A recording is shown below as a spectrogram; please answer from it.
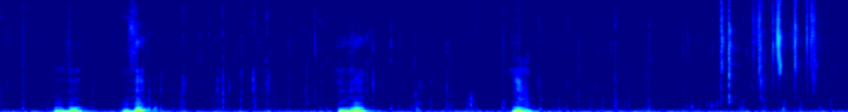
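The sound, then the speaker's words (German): Chewing of Trolli glow-worm gummy candy comes through as four short, soft, moist bursts spread across the stretch, with quiet pauses between them and a few faint high clicks near the end. “Und dann machen wir das mal den direkten Test. Wir fangen mal an mit den Glühwürmchen von Trolli.”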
